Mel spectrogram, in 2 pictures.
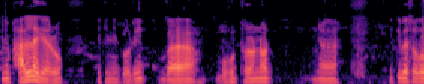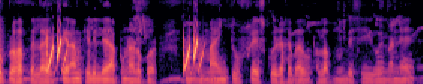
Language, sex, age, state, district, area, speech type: Assamese, male, 18-30, Assam, Barpeta, rural, spontaneous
